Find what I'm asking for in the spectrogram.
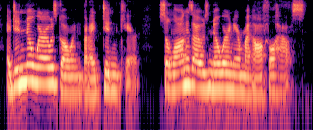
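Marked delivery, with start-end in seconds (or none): none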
